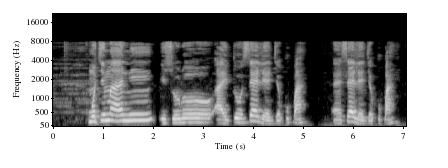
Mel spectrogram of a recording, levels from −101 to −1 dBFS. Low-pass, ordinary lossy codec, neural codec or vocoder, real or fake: none; none; none; real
